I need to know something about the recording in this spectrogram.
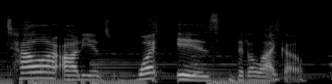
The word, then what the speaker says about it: vitiligo: our audience what is vitiligo vitiligo first the pronunciation of it was hard we had to learn um the doctor said think of little i go and change that to victor like go and so we had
